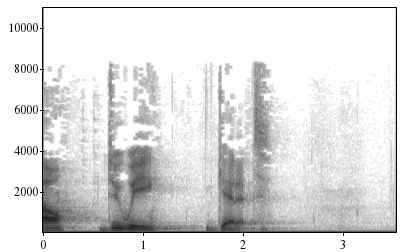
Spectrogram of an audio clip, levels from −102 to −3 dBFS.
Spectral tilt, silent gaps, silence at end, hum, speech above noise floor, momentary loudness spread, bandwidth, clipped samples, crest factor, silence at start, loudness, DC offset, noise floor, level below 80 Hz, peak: -6.5 dB/octave; none; 1.3 s; none; 40 dB; 23 LU; 8.6 kHz; under 0.1%; 22 dB; 0 s; -24 LUFS; 3%; -62 dBFS; -60 dBFS; -4 dBFS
